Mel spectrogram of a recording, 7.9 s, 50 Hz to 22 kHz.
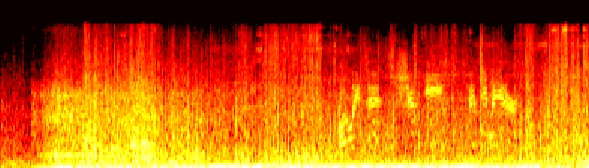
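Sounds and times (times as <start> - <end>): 
heavy Humvee engine rumbling: 0.0 - 7.8
loud explosion on a bridge: 0.6 - 4.6.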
